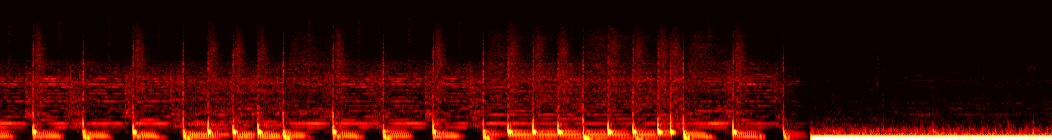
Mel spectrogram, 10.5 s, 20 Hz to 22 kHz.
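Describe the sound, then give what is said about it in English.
A classic truck cruises at 70 mph on the interstate, heading to a classic truck event, its cab filled with a steady, loud low rumble of road and engine noise for the last few seconds, after a stretch of rhythmic music with a strong beat. “but we've been going 70 the whole way.”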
